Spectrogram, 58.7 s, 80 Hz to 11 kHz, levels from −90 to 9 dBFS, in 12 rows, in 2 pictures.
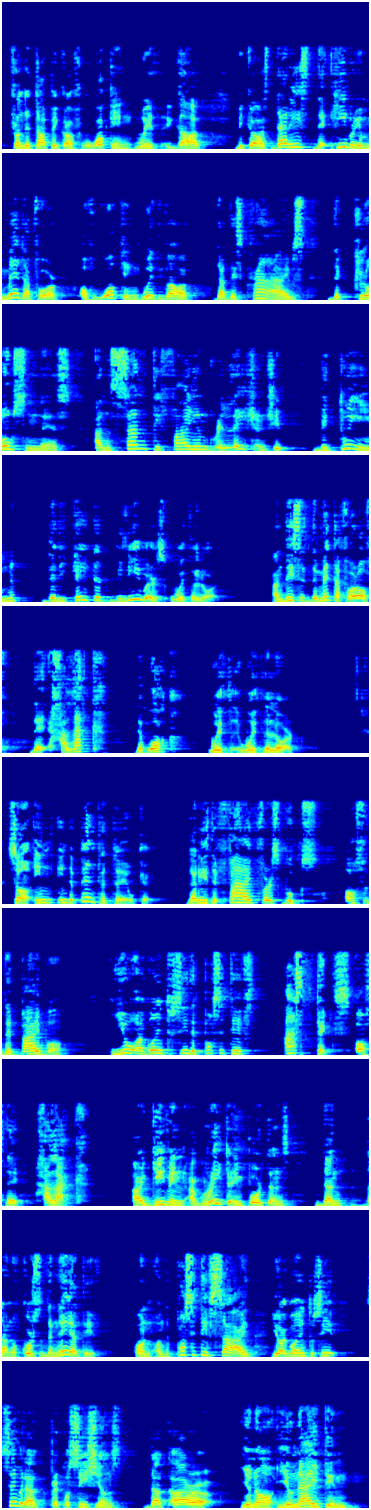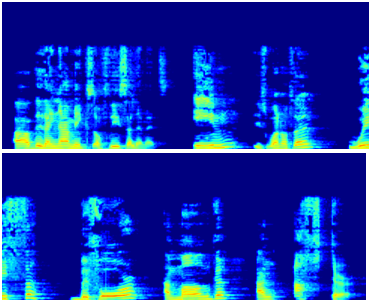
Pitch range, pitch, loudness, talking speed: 165-235 Hz, 190 Hz, -25 LUFS, 115 wpm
